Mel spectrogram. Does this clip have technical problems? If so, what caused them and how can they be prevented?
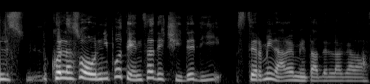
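Yes. At 1.02 s, between "la sua" and "decide di", the speech and background drop together by about 4 dB in one step, likely a microphone volume stepped down by the call software's automatic input control after it judged the level too hot. Disabling automatic microphone gain adjustment and setting a fixed, moderate input level prevents this.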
